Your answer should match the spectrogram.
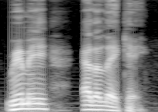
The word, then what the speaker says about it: Remi Adeleke: Please welcome to Money Making Conversation the author of Transform, Remi Adeleke.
